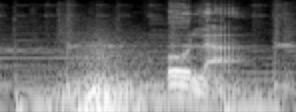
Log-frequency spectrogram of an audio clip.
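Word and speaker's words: Hola: दरअसल ओला शब्द स्पेनिश ओला से लिया गया है, जिसमें एच साइलेंट होता है और जिसका अर्थ है हेलो या नमस्ते।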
